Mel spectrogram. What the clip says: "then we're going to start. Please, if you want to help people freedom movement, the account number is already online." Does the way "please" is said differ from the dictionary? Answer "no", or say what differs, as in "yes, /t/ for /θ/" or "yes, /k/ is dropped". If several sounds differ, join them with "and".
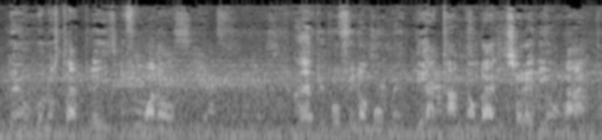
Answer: yes, /s/ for /z/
